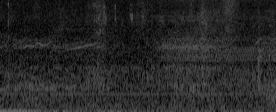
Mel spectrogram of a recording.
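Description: Faint, soft handling sounds as a pizza slice is pulled free in a cardboard pizza box, close to near silence.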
